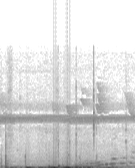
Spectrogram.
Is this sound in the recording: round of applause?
no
